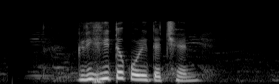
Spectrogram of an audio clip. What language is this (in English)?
Bangla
